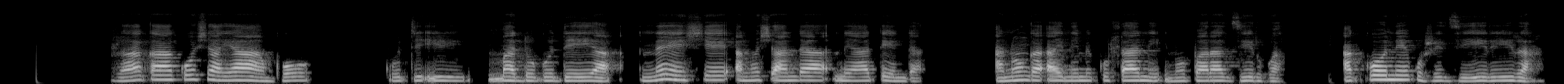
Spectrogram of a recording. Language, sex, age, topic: Ndau, male, 25-35, health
